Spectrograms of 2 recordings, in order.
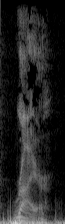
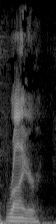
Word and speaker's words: Ryor: My name is Chuck Ryer." Now, it's spelled R-Y-O-R, and I can verify, and you can too.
